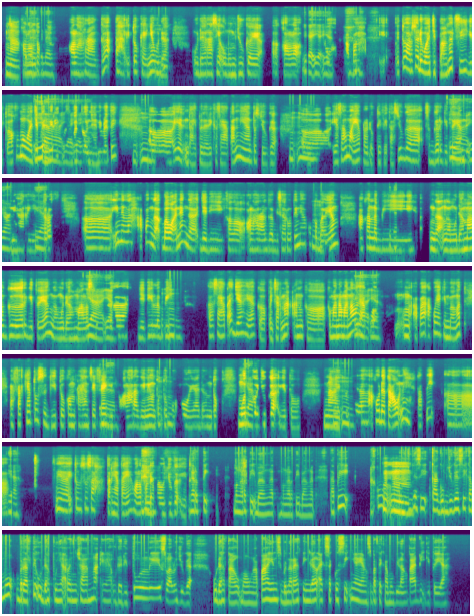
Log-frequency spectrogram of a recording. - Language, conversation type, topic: Indonesian, advice, Bagaimana cara agar saya bisa lebih mudah bangun pagi dan konsisten berolahraga?
- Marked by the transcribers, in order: distorted speech; chuckle; background speech; in English: "mood-ku"; tsk; other background noise; chuckle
